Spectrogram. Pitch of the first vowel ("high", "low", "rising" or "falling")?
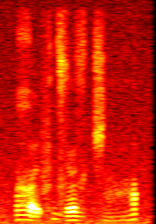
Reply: rising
